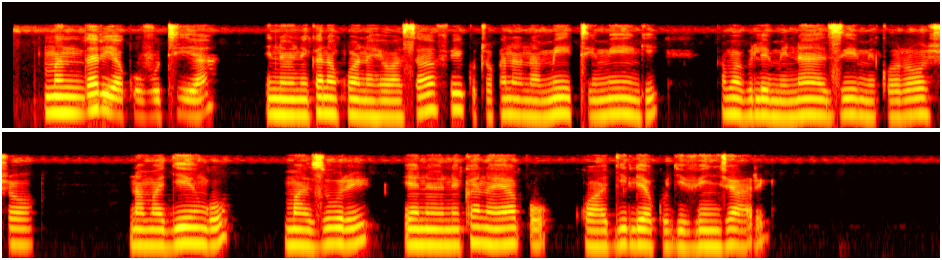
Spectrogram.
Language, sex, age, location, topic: Swahili, female, 25-35, Mombasa, agriculture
